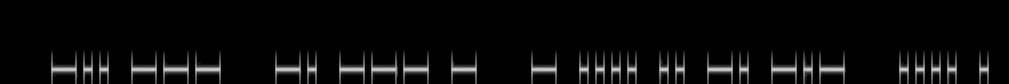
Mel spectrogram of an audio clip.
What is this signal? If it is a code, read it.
Morse code, heard as a keyed tone, about 15 wpm, 700 Hz. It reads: DO NOT THINK HE
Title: Sets of 4 Words 15wpm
